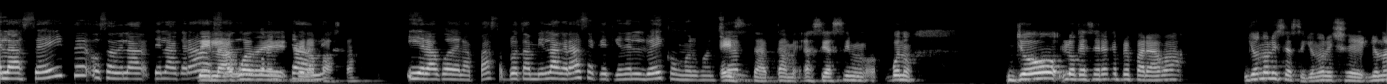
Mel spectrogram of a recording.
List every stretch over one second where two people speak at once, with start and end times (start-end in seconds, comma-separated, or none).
2.0-3.3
